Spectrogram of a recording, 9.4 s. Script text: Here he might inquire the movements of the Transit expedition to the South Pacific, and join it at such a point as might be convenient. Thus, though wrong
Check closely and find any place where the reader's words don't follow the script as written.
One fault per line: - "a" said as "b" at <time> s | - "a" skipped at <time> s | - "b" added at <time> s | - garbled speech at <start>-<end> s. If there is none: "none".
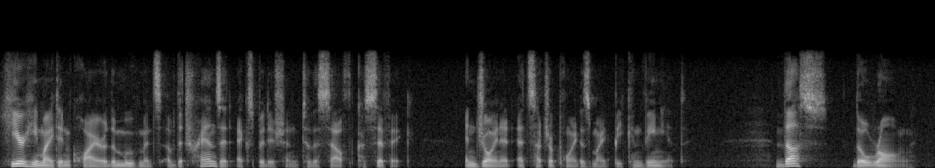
none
